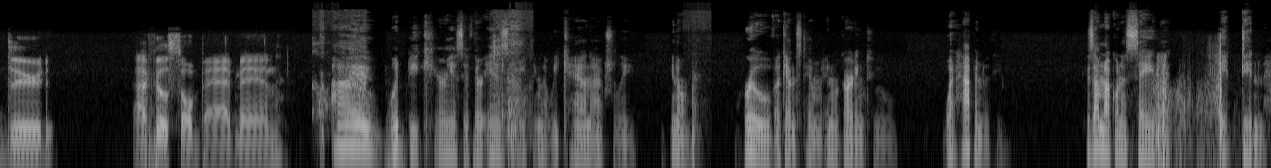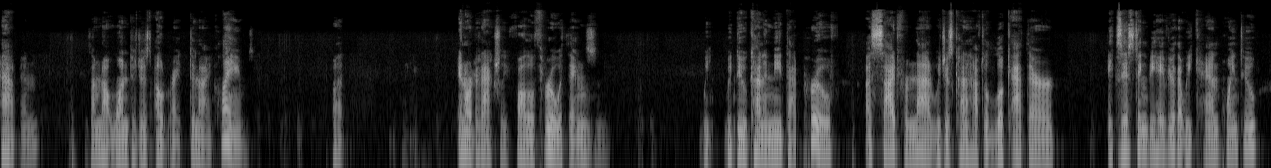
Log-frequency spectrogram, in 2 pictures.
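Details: Adult male speaker; normal speech.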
